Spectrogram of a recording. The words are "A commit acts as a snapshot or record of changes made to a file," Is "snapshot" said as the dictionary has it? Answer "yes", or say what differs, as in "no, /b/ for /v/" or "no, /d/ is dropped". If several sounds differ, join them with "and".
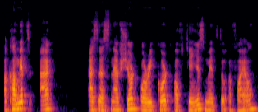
yes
